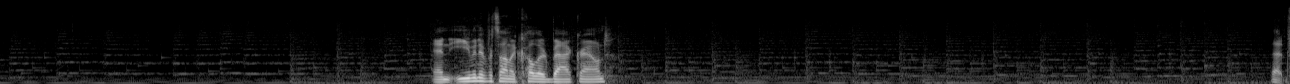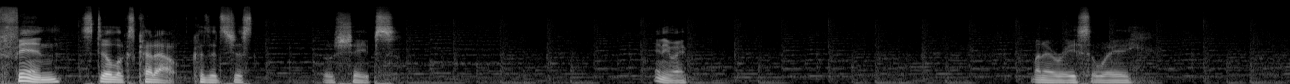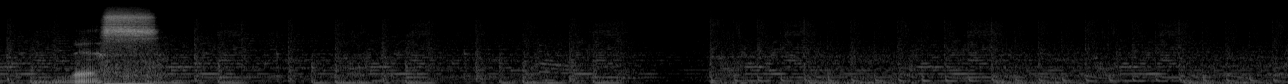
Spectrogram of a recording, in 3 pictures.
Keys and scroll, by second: 0.0-1.2 typing, 2.8 v, 3.4 space, 3.9 alt+super+space, 5.4-7.7 typing, 7.4 super+space, 9.1 typing, 11.3 space, 12.7 space, 12.9 space, 13.7 space, 14.0 a, 16.0 super+z, 16.5 v, 17.1 space, 17.7 a, 20.3-23.7 typing.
